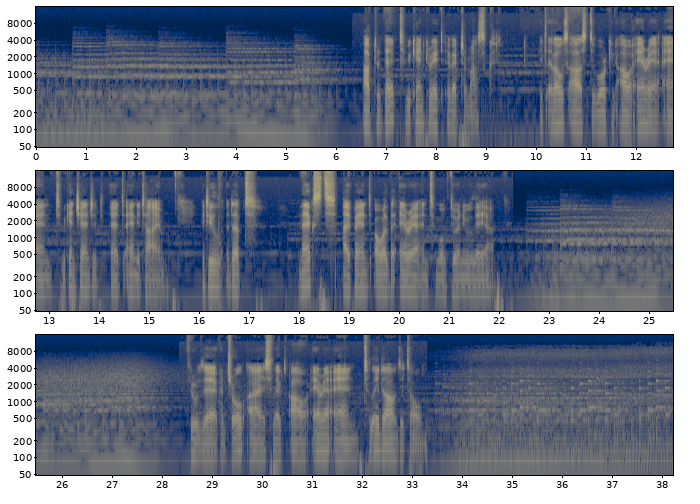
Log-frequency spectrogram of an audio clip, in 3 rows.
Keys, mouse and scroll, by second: 0.5 ctrl+click, 6.7 right click, 9.6 b, 26.4 ctrl+shift+n, 29.3 ctrl+click.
